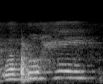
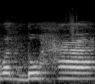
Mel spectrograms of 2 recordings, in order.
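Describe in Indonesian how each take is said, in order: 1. Vokal akhirnya condong antara 'a' dan 'i'. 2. Vokal akhirnya adalah 'a' yang datar dan terbuka. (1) "Fathahnya mereka ada yang dimiringkan, bukan seperti kasrah" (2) "padahal kita wadduha kalau Indonesia"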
